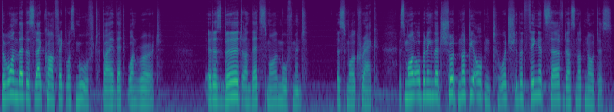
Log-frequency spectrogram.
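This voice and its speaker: Crisp-voiced man reading a visual novel. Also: fairly high pitch, unhurried. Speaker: gaming video host. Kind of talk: reading visual novel text aloud with asides.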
